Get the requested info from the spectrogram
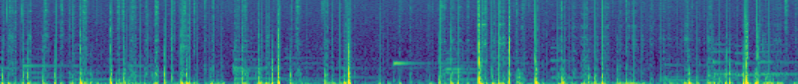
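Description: Colored pencil scratching on paper in quick, irregular shading strokes, over soft background music with a few held notes.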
